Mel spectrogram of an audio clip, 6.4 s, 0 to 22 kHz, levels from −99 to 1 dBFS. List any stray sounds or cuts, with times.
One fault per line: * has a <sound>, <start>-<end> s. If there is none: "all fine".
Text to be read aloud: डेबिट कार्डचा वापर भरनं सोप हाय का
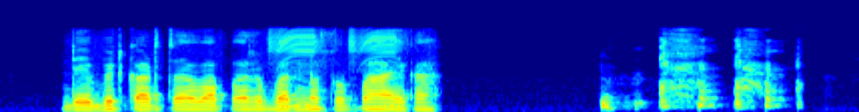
* has a cough, 4.5-6.0 s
